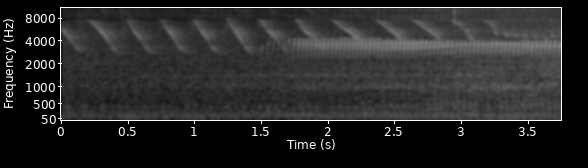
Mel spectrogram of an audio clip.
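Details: Canary lure song for young canaries and birds that stopped singing: a series of descending whistled slurs leading into a long, steady buzzing trill, heard fairly softly over low rumbling background noise.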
